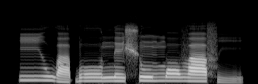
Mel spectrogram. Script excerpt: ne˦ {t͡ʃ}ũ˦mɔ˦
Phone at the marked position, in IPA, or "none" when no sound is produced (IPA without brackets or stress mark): ʃ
